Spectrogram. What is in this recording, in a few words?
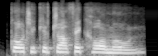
"corticotrophic hormone", Indian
